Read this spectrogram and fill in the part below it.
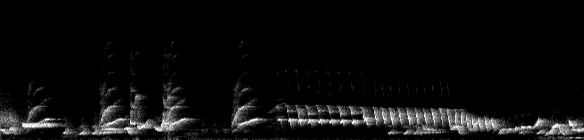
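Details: White-rumped shama fighting, used to lure silent birds into singing: sharp upward whistles, a short pause, then a long buzzy rattling trill of fast repeated pulses, closing with quick varied notes.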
